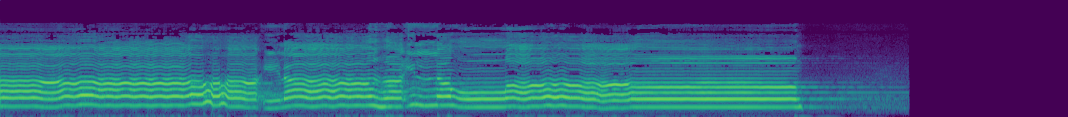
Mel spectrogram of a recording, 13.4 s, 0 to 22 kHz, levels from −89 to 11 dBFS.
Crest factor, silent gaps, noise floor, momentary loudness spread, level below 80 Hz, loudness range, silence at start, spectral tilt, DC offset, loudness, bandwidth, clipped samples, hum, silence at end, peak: 10 dB; none; -44 dBFS; 4 LU; -64 dBFS; 5 LU; 0 s; -2.5 dB/octave; under 0.1%; -13 LUFS; 11 kHz; under 0.1%; none; 2.95 s; -4 dBFS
